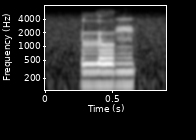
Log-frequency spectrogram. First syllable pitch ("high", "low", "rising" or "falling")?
high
